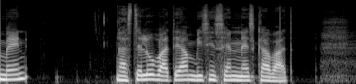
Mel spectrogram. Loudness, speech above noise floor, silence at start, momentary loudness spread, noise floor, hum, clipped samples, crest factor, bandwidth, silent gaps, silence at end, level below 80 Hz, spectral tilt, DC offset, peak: -11 LUFS; 39 dB; 0 s; 8 LU; -49 dBFS; none; under 0.1%; 12 dB; 17 kHz; none; 0.7 s; -48 dBFS; -7 dB/octave; under 0.1%; 0 dBFS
